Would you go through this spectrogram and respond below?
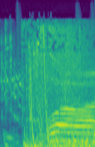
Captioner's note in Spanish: ruido electrónico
